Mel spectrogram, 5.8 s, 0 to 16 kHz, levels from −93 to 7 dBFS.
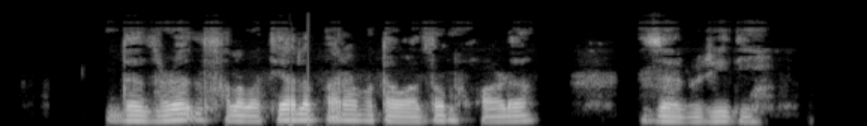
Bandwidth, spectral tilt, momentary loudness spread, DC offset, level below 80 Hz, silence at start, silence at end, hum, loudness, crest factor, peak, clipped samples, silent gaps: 9.2 kHz; -6 dB/octave; 10 LU; under 0.1%; -56 dBFS; 0.7 s; 0.65 s; none; -24 LUFS; 18 dB; -6 dBFS; under 0.1%; 3.61-3.81 s, 4.13-4.23 s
